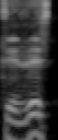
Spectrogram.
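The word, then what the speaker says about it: wrist: ऑन द रे रे डब्लू आर आई एस रेस्ट बोलते है डब्लू साइलेंट है वहा है रेस्ट सम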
